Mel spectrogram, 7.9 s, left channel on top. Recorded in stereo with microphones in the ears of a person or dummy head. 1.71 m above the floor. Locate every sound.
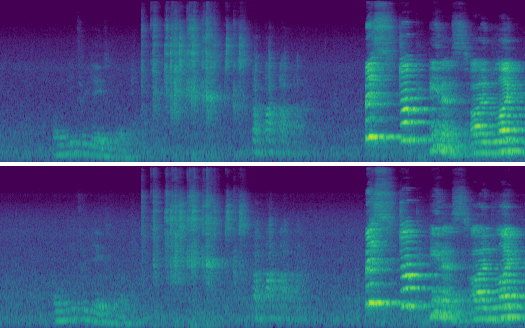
0.8 s a man speaking: 60° left (ahead or behind), 0.6 m; by 2.0 s 30° left (ahead or behind), 0.8 m
2.1 s crushing: 65° left (ahead or behind), 1.4 m
3.8 s laughter: 50° left (ahead or behind), 0.7 m
5.5 s a shout: 30° left (ahead or behind), 0.5 m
